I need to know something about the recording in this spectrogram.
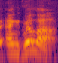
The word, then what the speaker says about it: Anguilla: much tax Havens first we have Anguilla yeah that's how you pronounce it named after the Spanish word for eel because the islands are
